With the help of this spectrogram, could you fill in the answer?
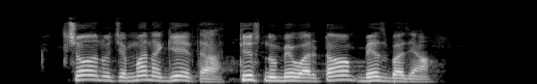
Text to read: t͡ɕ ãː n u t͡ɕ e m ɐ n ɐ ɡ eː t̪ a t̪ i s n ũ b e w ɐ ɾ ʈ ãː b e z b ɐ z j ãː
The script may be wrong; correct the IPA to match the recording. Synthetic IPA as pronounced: t͡ɕ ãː n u t͡ɕ e m ɐ n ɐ ɡ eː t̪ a t̪ i s n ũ b e w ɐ ɾ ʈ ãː b e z b ɐ z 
